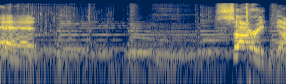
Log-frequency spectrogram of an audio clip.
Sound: sighs

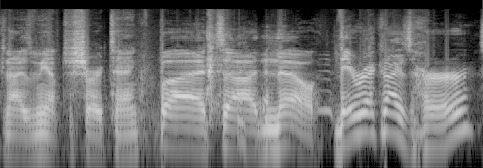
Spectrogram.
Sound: laughing

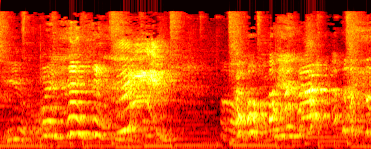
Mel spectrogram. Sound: laughs

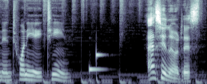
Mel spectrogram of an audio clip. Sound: low beep

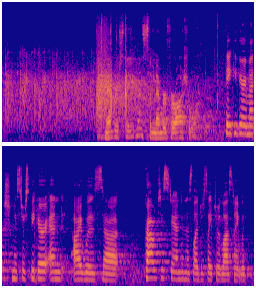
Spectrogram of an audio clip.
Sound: applause

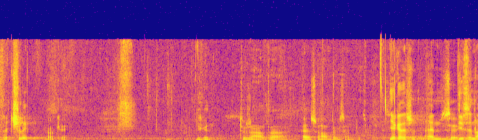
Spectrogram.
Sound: speaking catalan

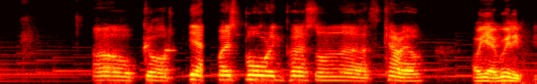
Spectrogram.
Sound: whistles

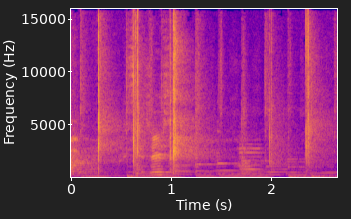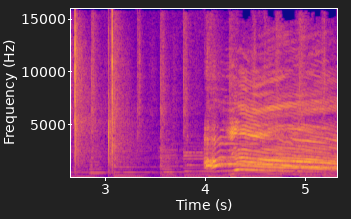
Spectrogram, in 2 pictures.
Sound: hands slapping

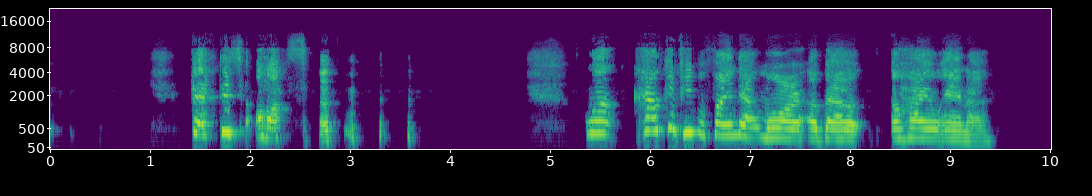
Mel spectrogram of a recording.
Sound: laughs

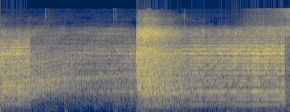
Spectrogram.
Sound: banging

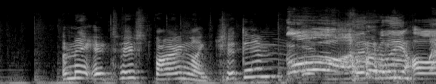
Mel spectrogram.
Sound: laughs

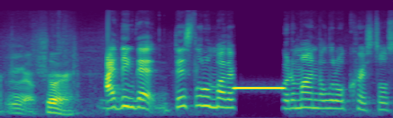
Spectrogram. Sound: beep

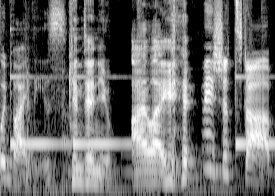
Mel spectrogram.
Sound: chuckling

